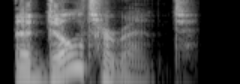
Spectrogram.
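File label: "adulterant", British English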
